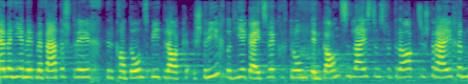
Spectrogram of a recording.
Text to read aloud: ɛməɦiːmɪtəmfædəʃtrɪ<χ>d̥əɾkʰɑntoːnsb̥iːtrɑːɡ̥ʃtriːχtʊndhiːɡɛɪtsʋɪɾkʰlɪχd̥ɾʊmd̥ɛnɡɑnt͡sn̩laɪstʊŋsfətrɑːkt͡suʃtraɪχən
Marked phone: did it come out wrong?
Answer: no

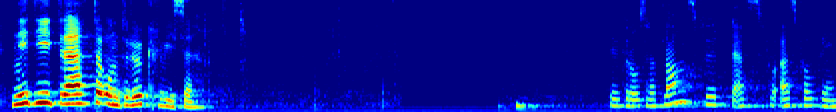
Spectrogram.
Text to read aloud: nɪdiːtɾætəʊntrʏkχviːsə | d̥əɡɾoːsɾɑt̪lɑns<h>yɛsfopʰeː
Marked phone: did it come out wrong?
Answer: yes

